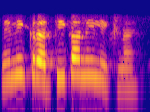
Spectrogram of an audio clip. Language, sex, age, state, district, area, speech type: Hindi, female, 30-45, Madhya Pradesh, Chhindwara, urban, conversation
